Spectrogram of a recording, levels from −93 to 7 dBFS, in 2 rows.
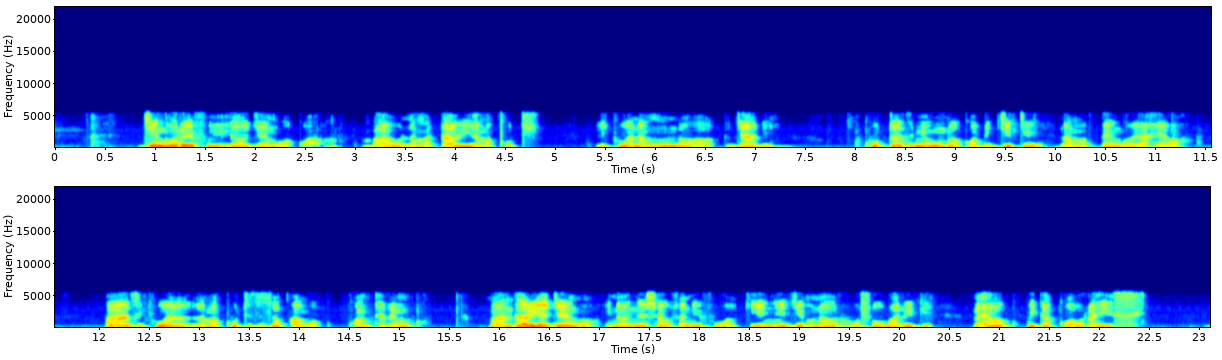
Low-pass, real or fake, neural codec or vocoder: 5.4 kHz; real; none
